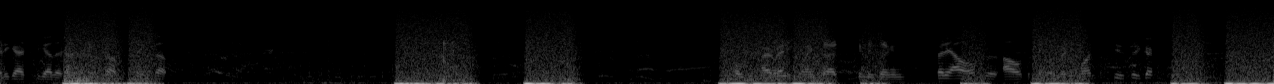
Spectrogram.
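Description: Gunfire rattles in short, rapid bursts.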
